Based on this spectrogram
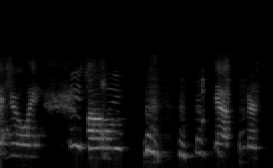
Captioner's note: chuckles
